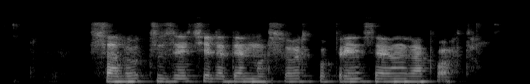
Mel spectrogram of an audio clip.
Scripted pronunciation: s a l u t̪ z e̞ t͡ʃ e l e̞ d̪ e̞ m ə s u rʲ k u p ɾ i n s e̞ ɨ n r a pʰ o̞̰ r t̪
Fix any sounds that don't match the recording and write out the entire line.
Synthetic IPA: s a l u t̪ z e̞ t͡ʃ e l e̞ d̪ e̞ m ə s u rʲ k u p ɾ i n s e̞ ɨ n r a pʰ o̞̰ r t̪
